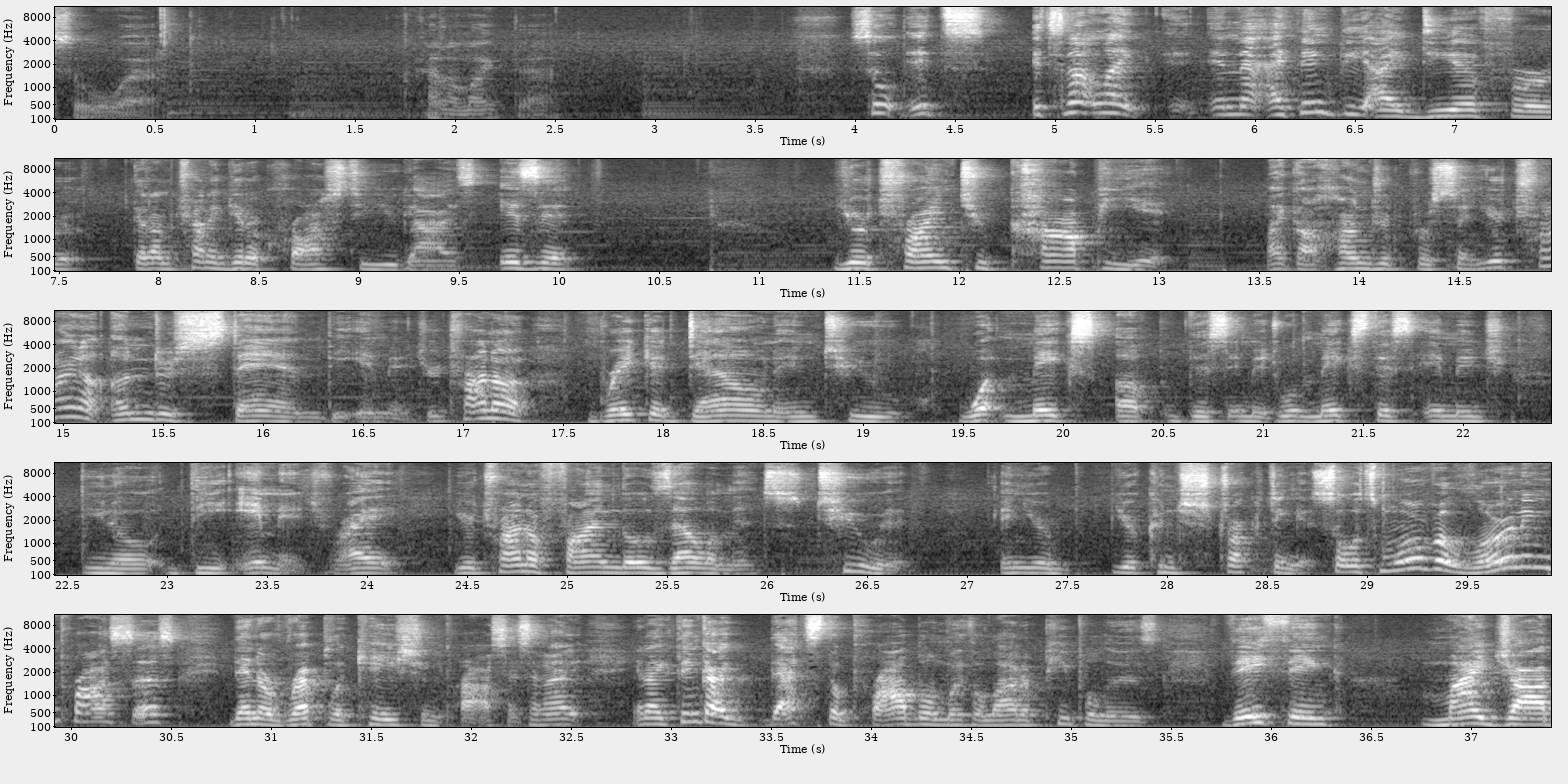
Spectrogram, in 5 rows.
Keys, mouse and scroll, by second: 0.0 shift+click, 0.7 ctrl+z, 1.3 click, 1.7 click, 2.6 shift+click, 3.5 click, 4.2 shift+click, 17.3 space, 17.5 click, 18.0-19.1 drag, 19.3 click, 20.2 click, 21.2 click, 21.8 click, 22.3 click, 22.5 click, 23.1 click, 23.4 click, 24.0 click, 24.4 click, 24.9 click, 25.5 click, 26.1-27.3 drag, 27.5 click, 28.3 click, 29.1 click, 29.7 click.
